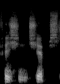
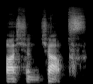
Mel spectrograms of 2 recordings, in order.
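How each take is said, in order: First: It is said in a plain, neutral accent. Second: It is said in an exaggerated New Zealand accent. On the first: It is the ordinary everyday way of saying it. "I call it fish and chips like everybody else" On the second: It mimics how outsiders hear New Zealanders. "if you want the Australian version of the New Zealand accent"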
